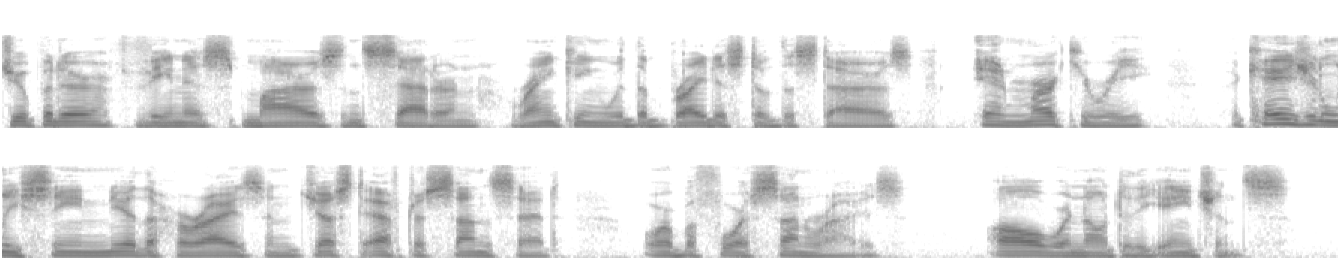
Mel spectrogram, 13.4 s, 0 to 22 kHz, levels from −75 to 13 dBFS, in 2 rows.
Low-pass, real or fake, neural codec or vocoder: 7.2 kHz; real; none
